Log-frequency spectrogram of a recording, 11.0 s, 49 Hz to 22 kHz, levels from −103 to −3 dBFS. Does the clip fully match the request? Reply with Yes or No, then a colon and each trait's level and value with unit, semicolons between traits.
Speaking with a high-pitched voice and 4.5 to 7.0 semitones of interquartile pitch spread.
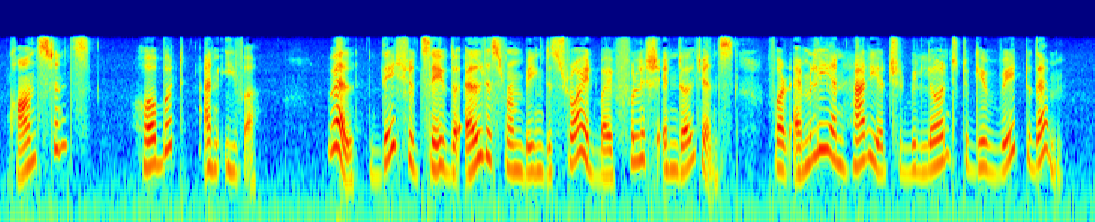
Yes: high, 225 Hz; average, 5.2 semitones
